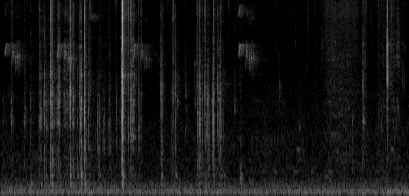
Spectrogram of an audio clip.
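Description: A compass trim ring being twisted and pressed onto the compass housing in a wooden bulkhead: irregular small clicks and knocks, with one sharp click about two and a half seconds in, over a steady low hum.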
